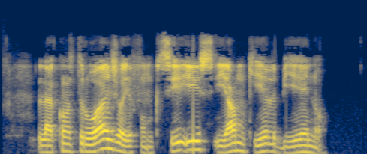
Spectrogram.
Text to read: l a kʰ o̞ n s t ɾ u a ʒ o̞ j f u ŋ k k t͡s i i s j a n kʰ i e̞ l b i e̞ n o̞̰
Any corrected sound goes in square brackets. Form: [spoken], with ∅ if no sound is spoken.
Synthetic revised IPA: l a [k] o̞ n s t ɾ u a ʒ o̞ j f u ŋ k k t͡s i i s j a [m] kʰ i e̞ l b i e̞ n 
